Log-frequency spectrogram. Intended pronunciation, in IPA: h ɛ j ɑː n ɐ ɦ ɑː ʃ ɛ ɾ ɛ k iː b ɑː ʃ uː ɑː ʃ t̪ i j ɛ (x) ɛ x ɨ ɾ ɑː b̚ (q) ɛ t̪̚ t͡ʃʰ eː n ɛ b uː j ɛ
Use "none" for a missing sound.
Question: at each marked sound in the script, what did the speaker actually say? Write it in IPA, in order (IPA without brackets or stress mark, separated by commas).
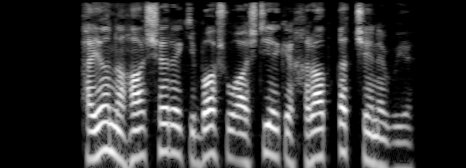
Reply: k, q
